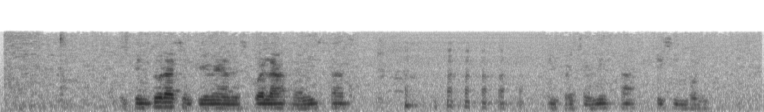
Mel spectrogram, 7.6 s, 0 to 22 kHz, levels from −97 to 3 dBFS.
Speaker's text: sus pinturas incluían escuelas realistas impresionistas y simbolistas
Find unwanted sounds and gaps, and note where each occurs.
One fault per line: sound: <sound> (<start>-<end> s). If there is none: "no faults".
sound: laugh (3.8-5.3 s)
